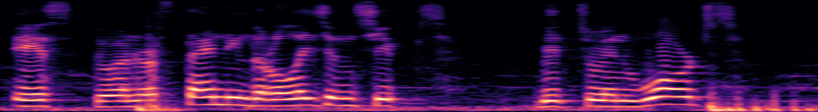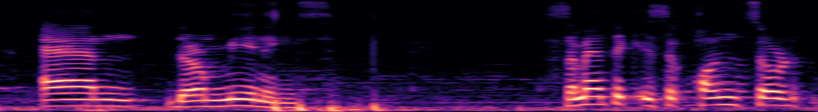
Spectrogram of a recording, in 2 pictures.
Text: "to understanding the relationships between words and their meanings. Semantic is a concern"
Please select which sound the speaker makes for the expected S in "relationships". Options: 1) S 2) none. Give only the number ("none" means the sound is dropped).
1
